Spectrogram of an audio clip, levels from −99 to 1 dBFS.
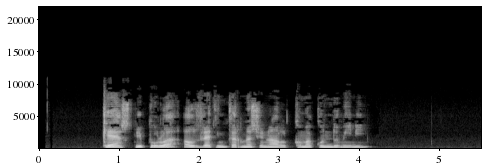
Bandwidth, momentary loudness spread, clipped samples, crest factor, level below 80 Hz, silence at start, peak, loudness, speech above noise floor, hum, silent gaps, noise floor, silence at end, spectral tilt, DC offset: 9.2 kHz; 7 LU; under 0.1%; 22 dB; -62 dBFS; 0.8 s; -2 dBFS; -21 LUFS; 51 dB; none; none; -72 dBFS; 1.4 s; -5 dB/octave; under 0.1%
